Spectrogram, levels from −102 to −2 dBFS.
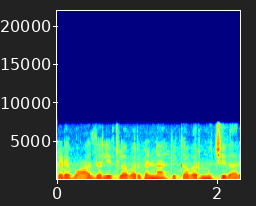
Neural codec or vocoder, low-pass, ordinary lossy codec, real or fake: none; 7.2 kHz; none; real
